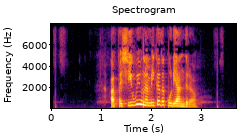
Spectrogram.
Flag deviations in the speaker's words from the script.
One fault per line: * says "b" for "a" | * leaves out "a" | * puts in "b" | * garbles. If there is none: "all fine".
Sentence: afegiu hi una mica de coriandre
all fine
